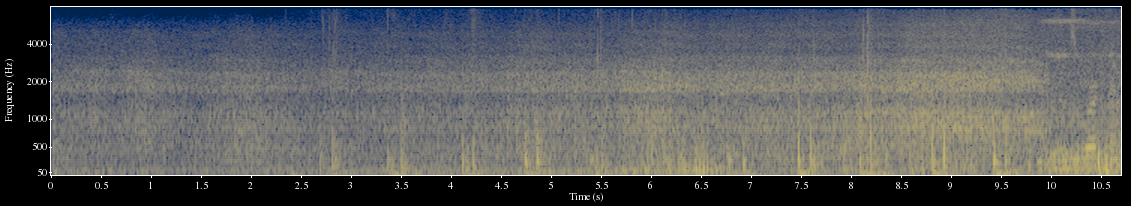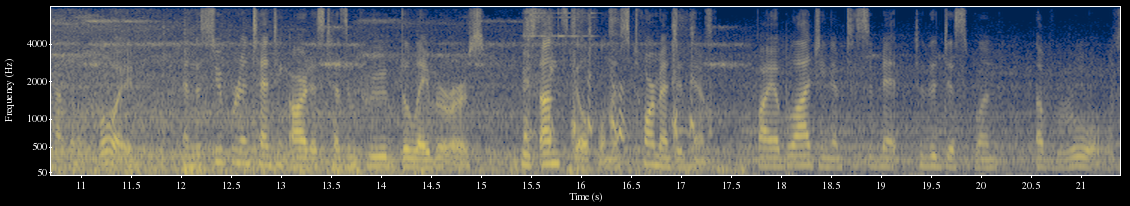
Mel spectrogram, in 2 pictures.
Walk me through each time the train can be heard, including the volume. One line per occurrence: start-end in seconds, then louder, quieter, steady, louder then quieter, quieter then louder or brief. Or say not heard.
0.0-21.3 louder then quieter.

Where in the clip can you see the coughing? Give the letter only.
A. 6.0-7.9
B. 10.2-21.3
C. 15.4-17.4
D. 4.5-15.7
C.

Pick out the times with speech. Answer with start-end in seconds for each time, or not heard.
10.2-21.3.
